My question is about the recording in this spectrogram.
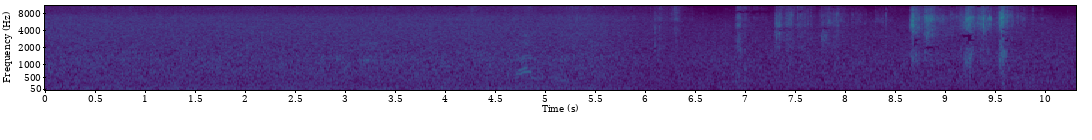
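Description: Steady outdoor noise haze that drops a little about six seconds in, followed by a scattering of short sharp taps and clicks, the loudest cluster about nine seconds in.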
